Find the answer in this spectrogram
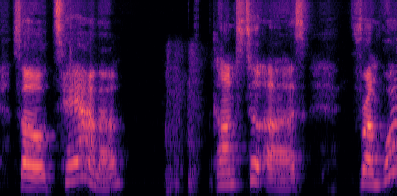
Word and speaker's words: Tana: But today, and I didn't even ask you, are you Tana, Tanae, or the correct pronunciation? Tana. Tana like Montana.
